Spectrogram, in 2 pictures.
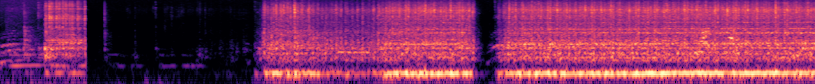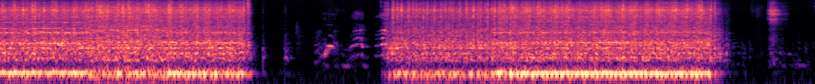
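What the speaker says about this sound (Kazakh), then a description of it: "Зигзагпен тігіп аламыз." A sewing machine zigzag-stitches a skullcap in three long, steady runs of fast mechanical whirring, separated by short quiet pauses and a few handling clicks.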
